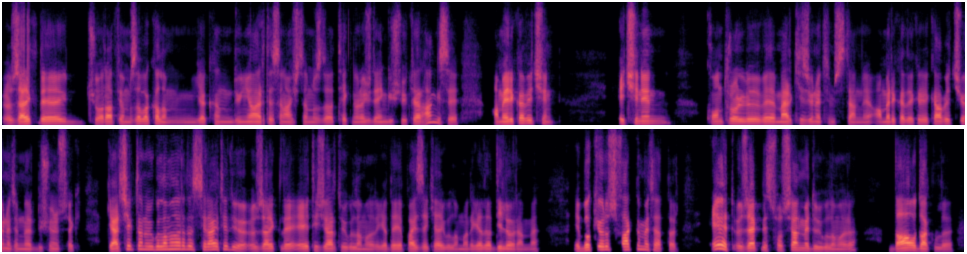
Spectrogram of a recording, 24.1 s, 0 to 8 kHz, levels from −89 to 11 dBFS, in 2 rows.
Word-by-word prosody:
Özellikle 135 +2 +4 0.2
coğrafyamıza 130 +1 -1
bakalım. 105 -7 -3
Yakın, 115 +1 -6
dünya 120 +3 -2
haritasını 120 0 -1
açtığımızda 110 -1 -5
teknolojide 115 +3 -6
en 120 0 -4
güçlü 115 - -7
ülkeler 125 0 0
hangisi? 200 - -2 0.4
Amerika 130 +6 +5
ve 165 - +2
Çin. - - -4 0.8
E, - - +3
Çin'in 145 +1 +1 0.4
kontrollü 135 0 0
ve 125 -1 +2
merkezî 120 +1 +1
yönetim 125 -2 -5
sistemli, 105 -1 -4
Amerika'daki 120 0 -2
rekabetçi 130 +4 -1
yönetimleri 115 -5 -6
düşünürsek 110 - -8 0.3
gerçekten 205 - +4
uygulamalara 205 +2 +1
da 205 - 0
sirayet 190 +2 +2
ediyor. 190 -4 -2
Özellikle 130 +1 -1
e-ticaret 130 -1 -2
uygulamaları 110 -4 -7
ya 110 - -6
da 115 - -3
yapay 120 +1 -1
zekâ 115 0 -4
uygulamaları 105 -1 -8
ya 115 0 -2
da 115 -2 -4
dil 125 -2 -2
öğrenme. 105 -3 -5 0.5
E, - - -4
bakıyoruz 190 +2 +2
farklı 190 +3 +4
metotlar. 185 -2 -3 0.4
Evet, 250 - +7
özellikle 145 +3 +3
sosyal 155 +2 +1
medya 145 -4 -2
uygulamaları 110 -3 -6 0.5
daha 155 +1 +9
odaklı, 115 -6 +1
125 Hz, 135 wpm, -24 LUFS, 115-145 Hz, 0.8 s, daha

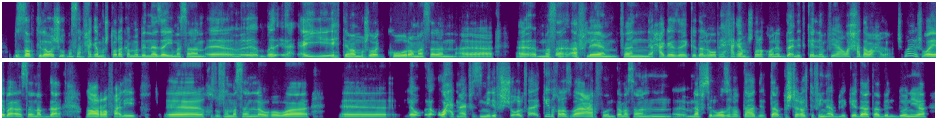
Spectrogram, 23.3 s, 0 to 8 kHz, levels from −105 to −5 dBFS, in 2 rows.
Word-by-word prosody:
بالضبط 155 +8 +6
اللي - - +5
هو - - +8
أشوف 195 +2 -1
مثلًا 195 -3 +1
حاجة 185 +1 0
مشتركة 165 +1 -2
ما - - -2
بيننا 140 +1 +1
زي 125 +1 +3
مثلًا 125 -2 -1
آآ 475 0 0
ب - - -9 0.4
أي 185 -4 +2
اهتمام 150 +2 +1
مشترك، 135 -3 0
كورة 155 -6 +3
مثلًا 115 -1 -1
آآ، - - -2 0.3
آآ - - -1
مثلًا 135 +2 0
أفلام، 135 -4 +3
فن 130 -5 -1
حاجة 150 +4 +1
زي 135 -4 -1
كده 150 +3 -3
اللي 150 +1 -3
هو 165 - +3
في 170 0 -7
حاجة 180 +2 +1
مشتركة، 175 +3 -3
ونبدأ 190 0 0
نتكلم 170 +5 -4
فيها 185 +5 -3
واحدة - - -1
واحدة. - - -4
شوية، 305 -2 -6
شوية 185 -4 +3
بقى - - +2
مثلًا 145 -3 0
أبدأ 130 -3 0 0.3
أتعرف 140 -2 +4
عليه 125 +1 -1 0.4
آآ 130 0 +5
خصوصًا 165 0 -7
مثلًا 145 0 +1
لو 115 -3 -1
هو 125 -2 +3 0.4
آآ 115 -1 -1 0.3
لو 130 - +5 0.2
لو 145 - 0
واحد - - +4
معايا 150 +2 -1
ف 155 - -14
زميلي 155 +3 -1
في - - -7
الشغل 145 - -2
فأكيد 260 +6 -5
خلاص 190 -2 0
بقى - - +2
عارفه 160 -1 -2
أنتَ 135 - -5
مثلًا 135 - -4 0.3
نفس 145 - +1
الوظيفة 145 +5 -1
بتاعتي، 160 -3 -1
طب 170 - +2
اشتغلت 155 -2 0
فين 135 -1 -4
قبل 105 - -4
كده؟ 125 -2 +2
طب 115 -1 -3
الدنيا، 120 +2 0
145 Hz, 190 wpm, -24 LUFS, 125-165 Hz, 0.4 s, هو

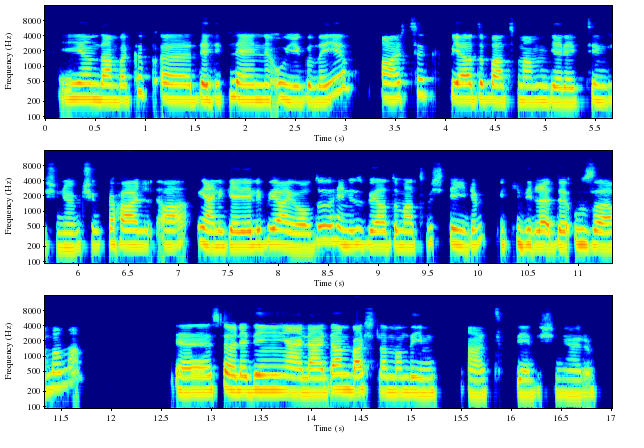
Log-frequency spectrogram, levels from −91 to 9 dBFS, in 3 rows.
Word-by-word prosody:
iyi 230 - -2
yanından 220 -2 +2
bakıp, 245 +9 -3
ııı, 215 -1 0
dediklerini 215 -1 +1
uygulayıp 215 - -1 0.3
artık 235 +4 -1 0.2
bir 230 -2 +6
adım 225 0 +1
atmam 205 0 -1
gerektiğini 190 +1 -2
düşünüyorum. 190 -2 -6
Çünkü 210 +1 -5
hâlâ, 210 -1 +1
yani, 200 -4 +2
geleli 200 +1 +3
1 225 -1 +4
ay 195 -3 +1
oldu. 220 +9 +2
Henüz 215 -2 -2
bir 200 -1 +3
adım 200 +1 -1
atmış 200 +5 -6
değilim. 215 +4 +1
2 215 +1 -4
dile 205 -3 +3
de 205 - +3
uzağım 210 -1 +2
ama, 245 +10 -4 0.9
eee, 195 0 +2
söylediğin 210 -1 +3
yerlerden 190 +2 +2
başlamalıyım 195 -2 -1 0.3
artık 170 0 -5
diye 170 -1 -4
düşünüyorum. 180 -1 -9
210 Hz, 125 wpm, -25 LUFS, 195-220 Hz, 0.9 s, bir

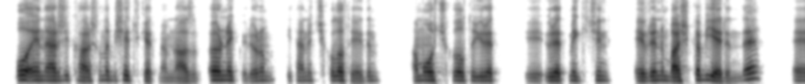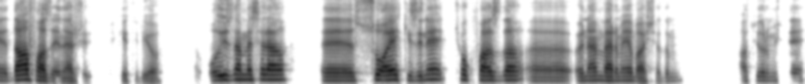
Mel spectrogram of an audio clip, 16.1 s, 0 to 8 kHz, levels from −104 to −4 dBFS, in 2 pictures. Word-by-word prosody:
o 165 0 +6
enerji 150 0 -1
karşılığında 145 +2 -6
bir 145 - -17
şey 160 +1 -3
tüketmem 115 -3 -11
lazım. 115 +2 -6
Örnek 155 -1 +2
veriyorum, 145 +4 -9
1 135 - -25
tane 140 0 -12
çikolata 150 +1 -4
yedim 145 +7 -12 0.3
ama 135 +3 -5
o 150 - +4
çikolatayı 145 -1 -5
üret 140 -1 -2 0.3
eee, 120 0 -16
üretmek 140 0 -2
için 155 -3 -12 0.2
evrenin 145 +2 -2
başka 130 +6 +3
bir 165 - -6
yerinde, 125 - +1 0.3
eee, 135 -1 -8
daha 170 +2 +11
fazla 135 -9 +3
enerji 110 -1 -7 0.2
tüketiliyor. 110 -1 -14 0.5
O 150 - 0
yüzden 175 +1 +4
mesela, 175 0 +4 0.4
eee, 140 0 0
su 165 +4 +2
ayak 165 0 +6
izine 175 +5 -2
çok 175 -2 -4
fazla, 155 0 +3
eee, 130 +1 -8
önem 145 +1 -3
vermeye 140 0 0
başladım. 120 +4 -8 0.6
Atıyorum 140 -1 -13
işte, 135 0 -17
145 Hz, 165 wpm, -25 LUFS, 130-155 Hz, 0.6 s, daha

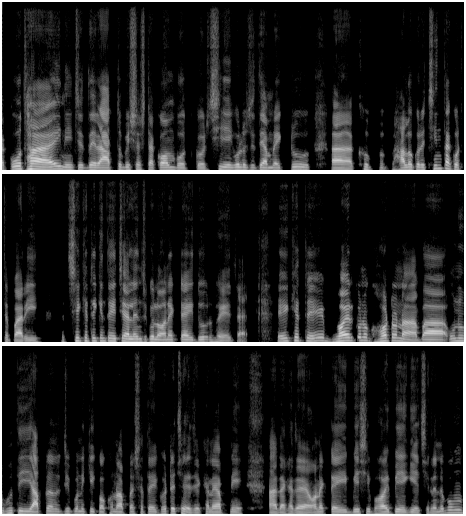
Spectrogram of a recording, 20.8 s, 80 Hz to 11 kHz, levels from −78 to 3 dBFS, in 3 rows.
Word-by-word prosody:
কোথায় 170 -3 +8 0.2
নিজেদের 145 -1 -1
আত্মবিশ্বাসটা 145 +1 -3
কম 145 0 +4
বোধ 130 -3 -3
করছি 125 +5 -5 0.2
এগুলো 150 +1 -1
যদি 140 +1 -5
আমরা 130 0 -3
একটু 155 - -8 0.6
আ - - +8 0.4
খুব 155 -2 -4 0.2
উ - - -9 0.2
ভালো 135 +4 +2
করে 150 -1 0
চিন্তা 205 +1 +1
করতে 145 -3 -3
পারি, 115 +1 +2 0.6
সেক্ষেত্রে 190 -1 -2
কিন্তু 180 -1 -4
এই - - -1
চ্যালেঞ্জ 155 -1 +3
গুলো 155 -3 +1
অনেকটাই 135 0 0
দূর 145 +1 -2
হয়ে 110 -3 -2
যায়। - - -7 0.6
এক্ষেত্রে 185 0 -2 0.3
ভয়ের 185 +6 +7
কোন 210 0 -1 0.2
ঘটনা 180 -2 +3 0.2
বা 135 0 +6 0.3
অনুভূতি 165 -2 -2 0.2
আপনার 150 +2 -5 0.2
জীবনে 150 0 -6
কি 140 - -5
কখনো 130 +2 -5
আপনার 130 +1 -9
সাথে 140 0 -6 0.2
ঘটেছে? 150 +2 -2 0.2
যেখানে 120 +2 -4
আপনি 125 +2 -9 0.6
আ - - +3
দেখা 120 +2 -3
যায় 120 -1 +3
অনেকটাই 125 +1 -2 0.2
বেশি 135 +1 -4
ভয় 125 +1 +2
পেয়ে 130 -2 0
গিয়েছিলেন? 125 +1 -5
এবং 185 +2 -5
145 Hz, 145 wpm, -23 LUFS, 130-160 Hz, 0.6 s, কোথায়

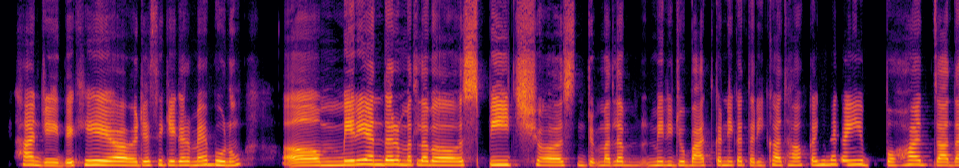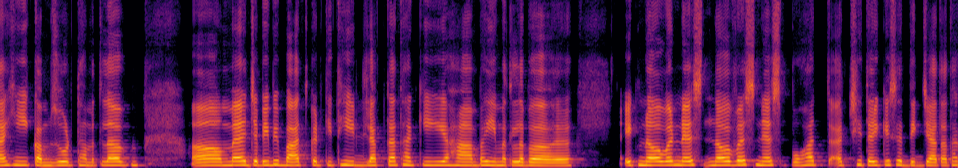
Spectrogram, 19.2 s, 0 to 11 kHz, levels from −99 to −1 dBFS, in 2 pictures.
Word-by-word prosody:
हाँ 260 -1 +2
जी, 205 -3 0
देखिए, 245 +7 +5
अ, 235 -2 +6
जैसे 235 +2 -1
कि 245 0 +1
अगर 240 0 +1
मैं 245 +3 0
बोलूँ 245 0 +2 0.4
अ, 215 +2 +5
मेरे 250 +5 +4
अंदर 275 0 +5
मतलब 255 -1 0
अ, 235 -1 +4
स्पीच, 255 +1 +2
अ, 220 -2 +3
स 220 0 -6 0.2
मतलब 220 +2 -2 0.3
मेरी 235 0 -2
जो 230 +1 -2
बात 215 0 -1
करने 235 -1 -3
का 245 - -3
तरीका 220 +1 -2
था, 235 0 -2
कहीं 250 +1 0
न - - -1
कहीं 265 +1 +2 0.2
बहुत 250 +3 -1
ज़्यादा 220 -1 +1
ही 240 -1 -5
कमज़ोर 220 +1 -1
था। 230 - -6
मतलब 225 +2 -2 0.5
अ, 220 +2 +2
मैं 240 +2 +1
जभी 240 +1 -1
भी 260 - -2
बात 220 0 -1
करती 230 -1 -6
थी, 250 -1 -2
लगता 225 +2 -1
था 250 - -1
कि 230 -1 -7
हाँ 225 -2 -2
भई, 235 0 -3
मतलब 220 0 -2
अ, 200 -1 +2 0.6
एक 220 +1 -1
नर्वननेस 240 +1 +1
नर्वसनेस 245 +2 -1
बहुत 250 +4 -6
अच्छी 225 +3 -7
तरीके 235 +1 -3
से 255 0 -3
दिख 215 -2 -8
जाता 210 -1 -2
था 240 - -8
235 Hz, 180 wpm, -21 LUFS, 220-250 Hz, 0.6 s, अ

